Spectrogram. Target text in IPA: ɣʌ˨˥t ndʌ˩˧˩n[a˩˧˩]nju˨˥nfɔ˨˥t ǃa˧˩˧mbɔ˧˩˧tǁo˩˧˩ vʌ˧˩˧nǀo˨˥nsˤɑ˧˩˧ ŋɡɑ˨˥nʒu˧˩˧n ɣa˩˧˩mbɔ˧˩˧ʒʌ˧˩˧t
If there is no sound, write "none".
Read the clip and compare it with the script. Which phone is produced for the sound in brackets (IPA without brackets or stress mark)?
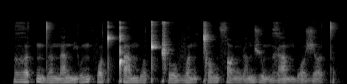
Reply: a˩˧˩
